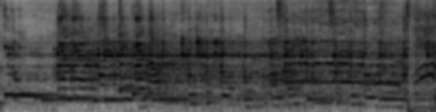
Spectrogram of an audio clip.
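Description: Live band music: a quick plucked-string melody on guitar, with a long held note coming in about three seconds in.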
